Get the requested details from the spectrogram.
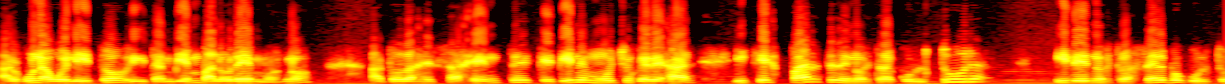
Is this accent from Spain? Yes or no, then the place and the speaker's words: yes; Canary Islands, Spain; todo lo que nos define como canarios.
